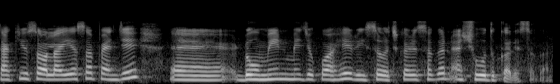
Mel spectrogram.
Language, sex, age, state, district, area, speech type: Sindhi, female, 18-30, Uttar Pradesh, Lucknow, urban, spontaneous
